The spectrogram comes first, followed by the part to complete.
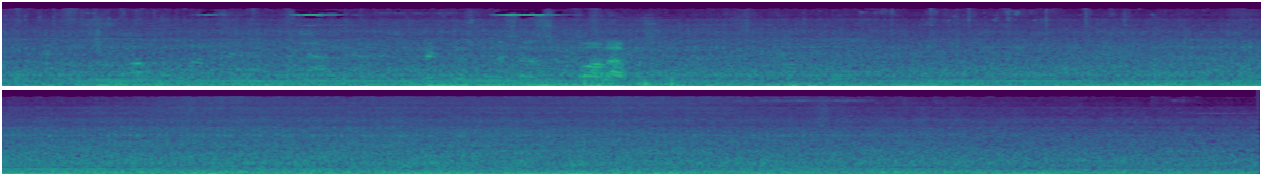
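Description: City street ambience: a steady hum of road traffic, with voices of passers-by in the first few seconds.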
